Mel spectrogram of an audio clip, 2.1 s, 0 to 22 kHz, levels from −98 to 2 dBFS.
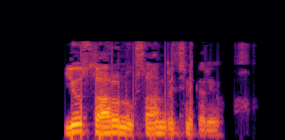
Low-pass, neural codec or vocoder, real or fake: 7.2 kHz; none; real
